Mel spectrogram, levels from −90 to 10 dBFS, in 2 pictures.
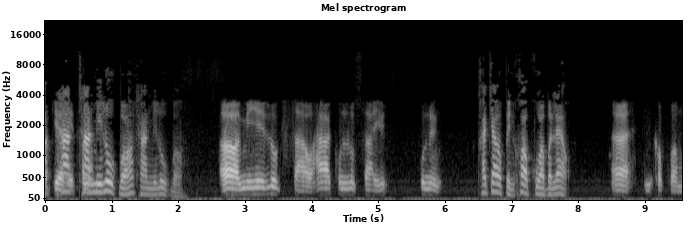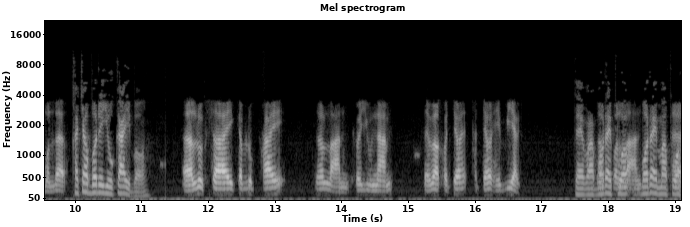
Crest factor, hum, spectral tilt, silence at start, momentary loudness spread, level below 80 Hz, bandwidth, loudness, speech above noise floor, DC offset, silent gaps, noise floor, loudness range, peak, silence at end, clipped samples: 22 dB; none; -7 dB/octave; 0 s; 14 LU; -64 dBFS; 9.2 kHz; -23 LUFS; 34 dB; under 0.1%; none; -56 dBFS; 6 LU; -2 dBFS; 0 s; under 0.1%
